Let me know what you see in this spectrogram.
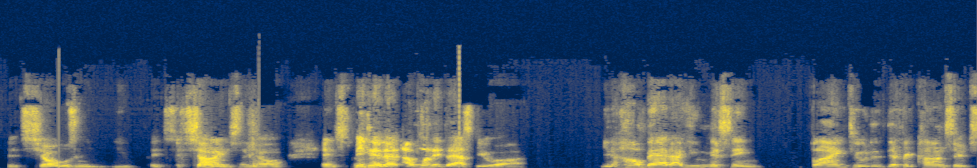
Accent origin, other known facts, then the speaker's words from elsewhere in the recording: United States; moved away; I'm from the States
